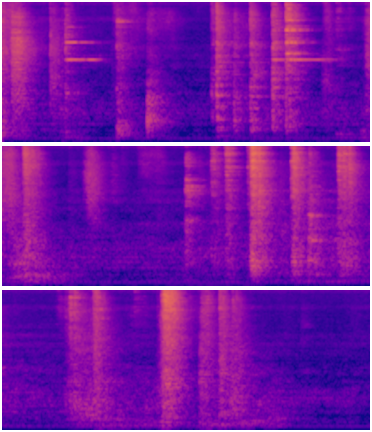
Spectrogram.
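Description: Irregular clinks and knocks of a plate and cutlery on the counter while a slice of cake is cut and served, a few of them briefly ringing.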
